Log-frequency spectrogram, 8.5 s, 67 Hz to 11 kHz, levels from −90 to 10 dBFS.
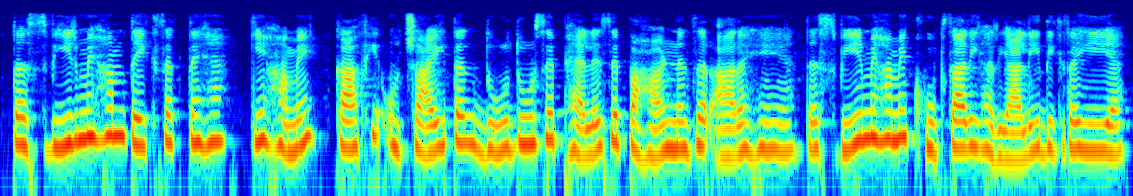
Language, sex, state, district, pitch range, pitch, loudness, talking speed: Hindi, female, Uttar Pradesh, Hamirpur, 225-275 Hz, 240 Hz, -15 LUFS, 220 wpm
